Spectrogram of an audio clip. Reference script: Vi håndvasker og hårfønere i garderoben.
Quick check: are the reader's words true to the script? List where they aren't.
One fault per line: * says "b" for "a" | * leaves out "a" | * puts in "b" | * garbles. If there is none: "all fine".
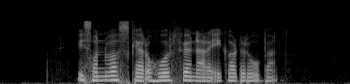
all fine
